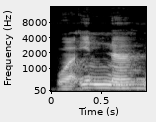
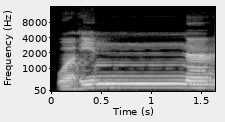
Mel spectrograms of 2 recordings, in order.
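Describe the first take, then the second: First: The nasal hum on the n is cut short. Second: The nasal hum on the n is held long. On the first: The speaker calls it wrong. "wa inna kan kurang" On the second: The speaker calls it right. "nanya lima harokat ya"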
